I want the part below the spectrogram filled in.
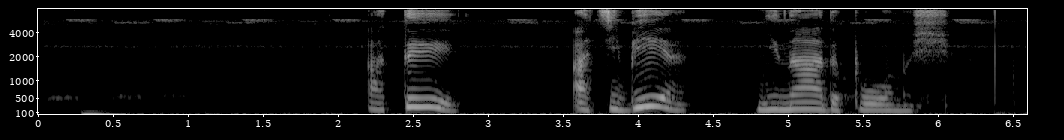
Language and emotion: Russian, angry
